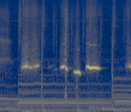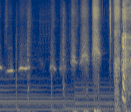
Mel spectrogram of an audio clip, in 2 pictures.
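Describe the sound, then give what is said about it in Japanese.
A person whistles a short melody, hopping between brief notes over a steady sustained tonal backing, ending in a few breathy, noisy bursts. “ちょっと口笛吹いていいですか”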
